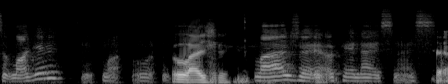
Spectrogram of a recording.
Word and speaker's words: Laje: and i am here with how do you pronounce it lager okay nice nice i like it um who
